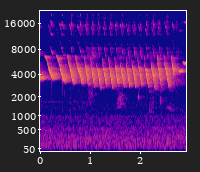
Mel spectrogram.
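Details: Canary delivering a powerful song: an even, rapid trill of high descending notes repeated about six times per second, steady and unbroken throughout.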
